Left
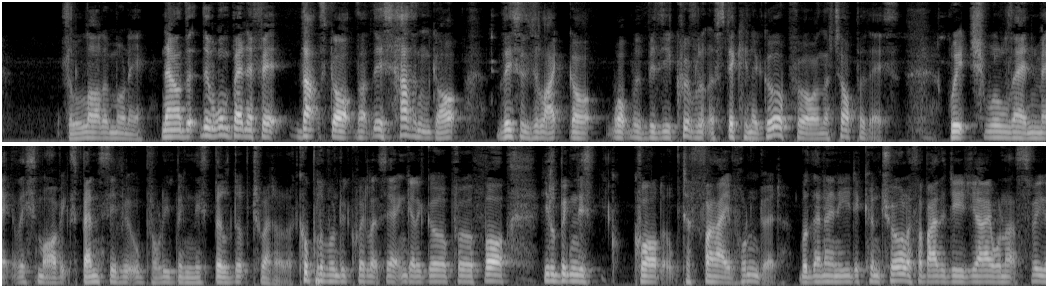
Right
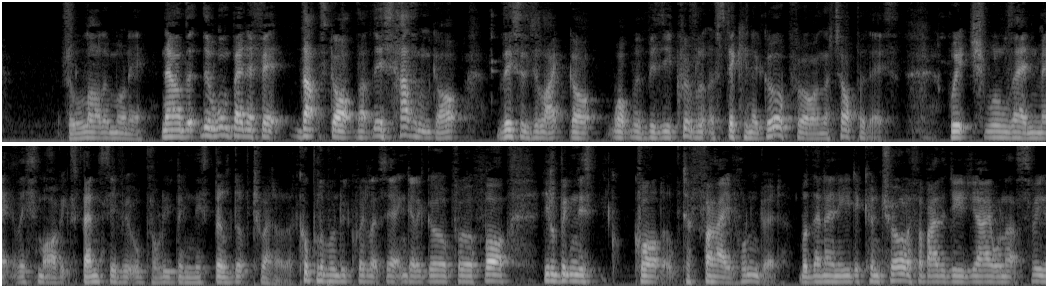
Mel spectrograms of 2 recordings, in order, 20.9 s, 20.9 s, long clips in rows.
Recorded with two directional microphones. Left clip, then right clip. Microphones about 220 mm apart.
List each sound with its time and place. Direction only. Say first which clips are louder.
0.7 s speech: left 7 dB; 45° left (ahead or behind)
